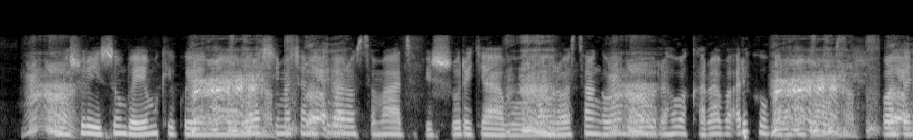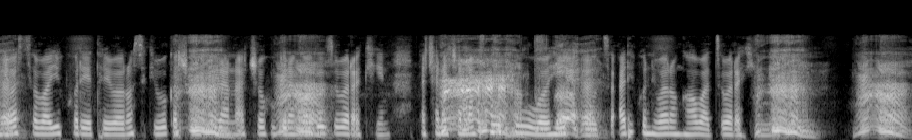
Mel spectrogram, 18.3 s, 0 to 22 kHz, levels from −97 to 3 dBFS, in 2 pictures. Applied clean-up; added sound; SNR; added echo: none; Cough; 0 dB; none.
